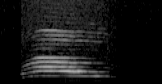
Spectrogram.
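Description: Tabby house cat meowing once, a single long whining call that rises at the start and falls away at the end. It is his morning demand for wet food.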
